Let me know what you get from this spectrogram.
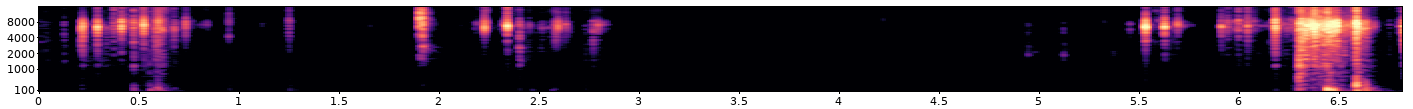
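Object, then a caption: Solid soap bar cut with a knife. A utility knife carves shavings and curls off a solid purple bar of soap, giving short, dry, crunchy scraping bursts with bright edges and quick clicks between long quiet gaps. The clip ends with a longer, louder crunching cut.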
